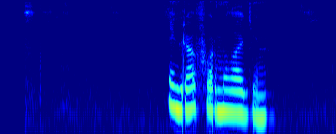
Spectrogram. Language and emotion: Russian, neutral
